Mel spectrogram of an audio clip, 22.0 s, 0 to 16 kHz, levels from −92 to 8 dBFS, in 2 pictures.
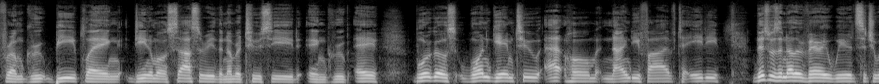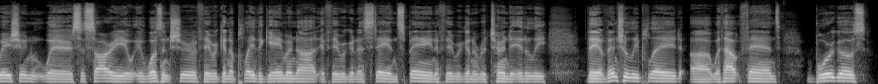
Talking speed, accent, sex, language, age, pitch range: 180 wpm, American, male, English, 20-39, 115-135 Hz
